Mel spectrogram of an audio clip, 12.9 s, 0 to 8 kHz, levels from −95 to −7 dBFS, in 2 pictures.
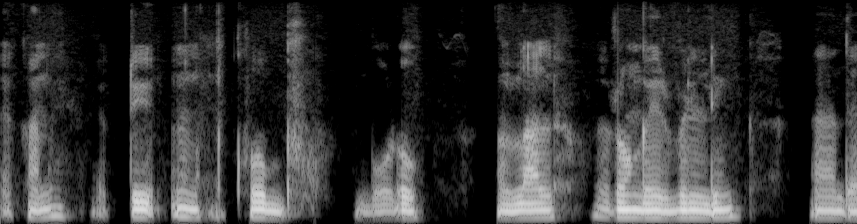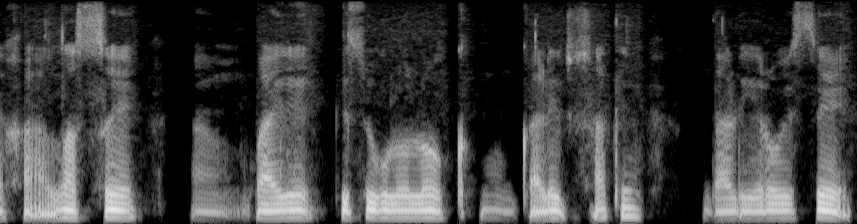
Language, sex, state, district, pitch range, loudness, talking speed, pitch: Bengali, male, West Bengal, Purulia, 90-100 Hz, -27 LUFS, 90 wpm, 95 Hz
